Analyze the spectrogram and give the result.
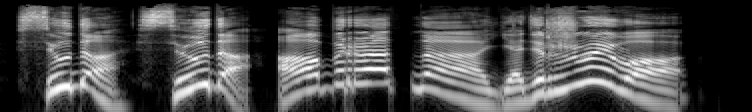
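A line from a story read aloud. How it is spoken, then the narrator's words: Shouting. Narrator (Russian): железный дровосек закричал мышам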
